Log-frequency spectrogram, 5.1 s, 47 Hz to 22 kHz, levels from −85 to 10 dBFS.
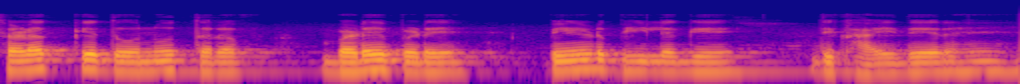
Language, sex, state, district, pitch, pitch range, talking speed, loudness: Hindi, male, Uttar Pradesh, Lucknow, 120 Hz, 120-130 Hz, 155 wpm, -17 LUFS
